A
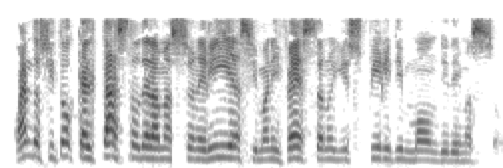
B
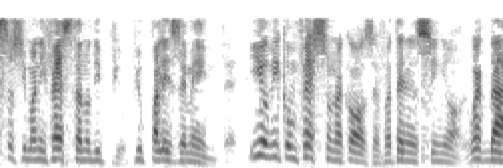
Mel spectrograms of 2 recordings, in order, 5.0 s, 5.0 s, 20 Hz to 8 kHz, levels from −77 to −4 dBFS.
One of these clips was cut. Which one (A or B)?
B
